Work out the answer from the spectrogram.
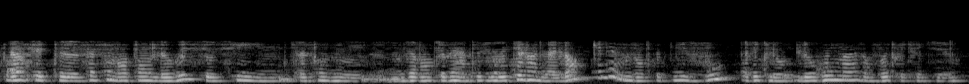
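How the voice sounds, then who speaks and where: A woman's voice: moderate pace, few pauses, a crowd in the background. A woman hosting a conversational radio interview, putting questions to a guest. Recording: tinny low-bitrate shortwave radio, clear noise.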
